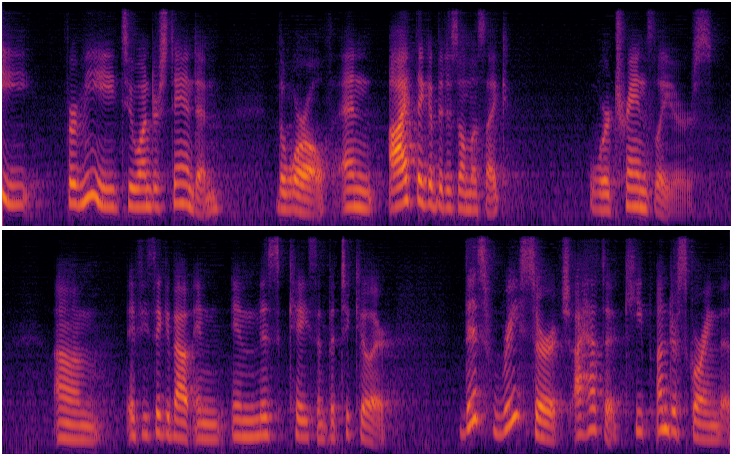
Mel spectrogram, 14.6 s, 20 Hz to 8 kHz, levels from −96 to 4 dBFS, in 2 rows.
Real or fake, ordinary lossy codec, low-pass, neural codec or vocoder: fake; AAC, 48 kbps; 7.2 kHz; codec, 16 kHz, 0.2 kbps, FocalCodec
